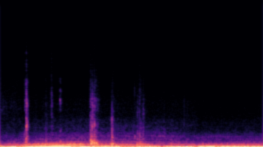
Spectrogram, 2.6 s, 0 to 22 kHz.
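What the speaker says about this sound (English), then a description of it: "sometimes it jumps out of first gear into second gear, and then also it over revs a little bit as well" A 2025 Honda Amaze's car engine revs steadily while accelerating, with a continuous low rumble and a few brief higher bursts, heard up close from inside the cabin.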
